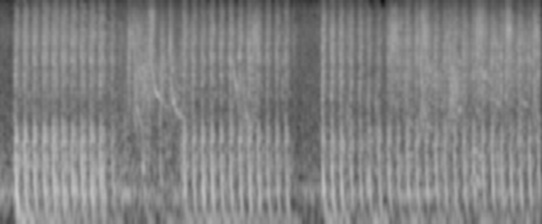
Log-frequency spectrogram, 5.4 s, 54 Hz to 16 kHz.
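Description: Loud, rapid AK-47 automatic gunfire, sprayed at agents by their cars, rattles off in long sustained bursts, sharp cracks tightly spaced, with a brief break partway through before the firing resumes just as fiercely. No voices are heard.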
